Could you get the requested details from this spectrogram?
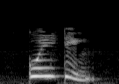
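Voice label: "规定", Mandarin Chinese; chinese-flashcards; hsk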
